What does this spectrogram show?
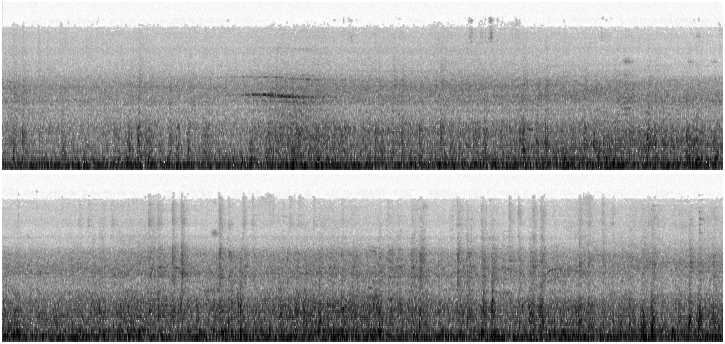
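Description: Express train coaches running at speed, heard from an open coach doorway: a steady rumble of wheels on the rails with scattered clicks, while running alongside a standing train on the next track. A brief high-pitched tone sounds about five seconds in.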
